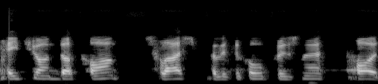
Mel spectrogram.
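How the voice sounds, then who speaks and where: Speaking at a moderate pace, a man with a Liverpool accent uses a medium pitch. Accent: Scouse. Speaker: prisoner podcaster. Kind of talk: podcast outro appeal. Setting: prison cell by phone.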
